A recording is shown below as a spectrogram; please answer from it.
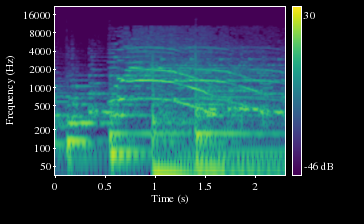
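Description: Background music with a steady bass line. Over it, about half a second in, a long pitched sound effect begins and glides downward for about a second and a half.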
